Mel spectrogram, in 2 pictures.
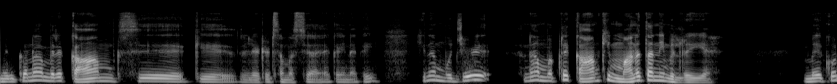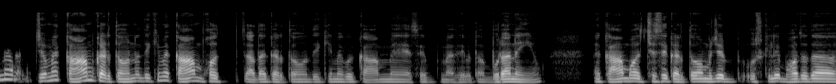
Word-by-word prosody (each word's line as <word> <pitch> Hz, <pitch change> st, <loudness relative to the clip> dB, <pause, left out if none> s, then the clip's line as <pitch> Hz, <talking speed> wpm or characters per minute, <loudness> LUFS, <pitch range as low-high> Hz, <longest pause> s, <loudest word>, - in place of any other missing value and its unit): मेरे 135 Hz, 0 st, -2 dB
को 165 Hz, -, 0 dB
ना 190 Hz, +2 st, +1 dB
मेरे 170 Hz, -2 st, 0 dB
काम 140 Hz, +6 st, +3 dB
से 145 Hz, -3 st, -1 dB
के 125 Hz, -, -6 dB, 0.4 s
रिलेटेड 105 Hz, 0 st, -7 dB
समस्या 100 Hz, -1 st, -7 dB
है 105 Hz, +2 st, -10 dB
कहीं 115 Hz, -1 st, -11 dB
न 110 Hz, +1 st, -10 dB
कहीं 125 Hz, +4 st, -11 dB, 0.5 s
कि 175 Hz, -, -11 dB
ना 200 Hz, -, -2 dB
मुझे 180 Hz, +5 st, +1 dB, 0.4 s
ना 185 Hz, -, -2 dB
अपने 180 Hz, +2 st, 0 dB
काम 135 Hz, +4 st, +4 dB
की -, -, +2 dB
मान्यता 165 Hz, -, +5 dB
नहीं 180 Hz, -2 st, 0 dB
मिल 125 Hz, -7 st, 0 dB
रही 100 Hz, -1 st, -2 dB
है। 95 Hz, -2 st, -7 dB, 0.9 s
मेरे 145 Hz, +3 st, 0 dB
को 190 Hz, -, 0 dB
ना 230 Hz, +2 st, 0 dB, 0.2 s
जब 160 Hz, +1 st, 0 dB
मैं 200 Hz, +2 st, 0 dB
काम 195 Hz, -, +6 dB
करता 130 Hz, -1 st, +5 dB
हूँ 125 Hz, -, +2 dB
ना 150 Hz, -, -3 dB
देखिए 150 Hz, +4 st, -5 dB
मैं 185 Hz, -, 0 dB
काम 160 Hz, -1 st, +6 dB
बहुत 140 Hz, -2 st, 0 dB, 0.2 s
ज़्यादा 115 Hz, +3 st, -1 dB
करता 115 Hz, -3 st, -4 dB
हूँ। 120 Hz, 0 st, -5 dB
देखिए, 115 Hz, +1 st, -9 dB
मैं 120 Hz, -, -5 dB
कोई 120 Hz, -1 st, -5 dB
काम 105 Hz, 0 st, -4 dB
में 115 Hz, 0 st, -6 dB
ऐसे 110 Hz, -, -9 dB, 0.2 s
मैं 105 Hz, -2 st, -9 dB
सही 110 Hz, -, -10 dB
बताऊँ 110 Hz, -1 st, -11 dB
बुरा 125 Hz, +2 st, +6 dB
नहीं 110 Hz, -4 st, -1 dB
हूँ। 115 Hz, -, -12 dB, 0.5 s
मैं 125 Hz, -, -4 dB
काम 130 Hz, +4 st, +3 dB
बहुत 145 Hz, -2 st, +3 dB
अच्छे 130 Hz, +2 st, -3 dB
से 145 Hz, -, +2 dB
करता 130 Hz, +1 st, +2 dB
हूँ -, -, +5 dB
और -, -, +1 dB
मुझे 145 Hz, +2 st, +4 dB, 0.3 s
उसके 125 Hz, +1 st, -7 dB
लिए 145 Hz, -, +4 dB
बहुत 130 Hz, +2 st, +3 dB
ज़्यादा 135 Hz, 0 st, +4 dB
130 Hz, 235 wpm, -25 LUFS, 115-150 Hz, 0.9 s, काम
